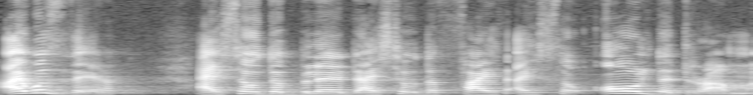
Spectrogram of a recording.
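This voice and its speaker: A woman speaks at a moderate pace in a high pitch with a strong Ethiopian accent, and audible room echo surrounds her voice. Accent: heavy Ethiopian. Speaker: restaurant owner. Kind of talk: commencement speech. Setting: stage with audience.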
